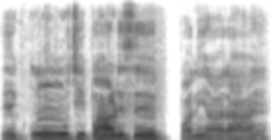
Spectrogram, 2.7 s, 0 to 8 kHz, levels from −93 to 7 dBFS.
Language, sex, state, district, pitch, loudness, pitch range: Chhattisgarhi, male, Chhattisgarh, Korba, 170 Hz, -23 LUFS, 160-180 Hz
